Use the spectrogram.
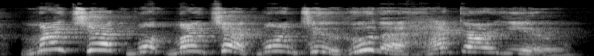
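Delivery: booming, very loud, very high, drawn-out call. Retelling a story, voicing an unexpected voice heard on the device, really loud. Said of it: "this really loud voice".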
